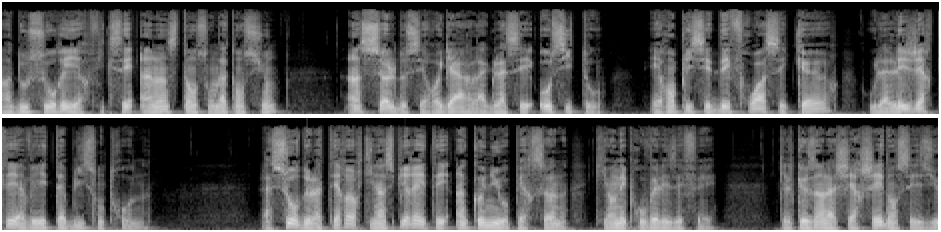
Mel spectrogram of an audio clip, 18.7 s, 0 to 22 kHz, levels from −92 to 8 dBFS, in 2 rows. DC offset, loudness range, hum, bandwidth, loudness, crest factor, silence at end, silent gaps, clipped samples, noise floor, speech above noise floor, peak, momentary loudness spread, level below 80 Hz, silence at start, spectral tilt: under 0.1%; 3 LU; none; 16 kHz; -15 LUFS; 16 dB; 0 s; none; under 0.1%; -59 dBFS; 44 dB; 0 dBFS; 12 LU; -30 dBFS; 0 s; -4 dB/octave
